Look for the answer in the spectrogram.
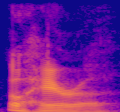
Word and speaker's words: O'Hara: Did I say her name right? Catherine O'Hare? – O'Hara, sorry.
